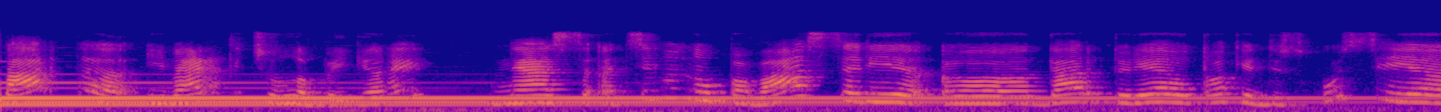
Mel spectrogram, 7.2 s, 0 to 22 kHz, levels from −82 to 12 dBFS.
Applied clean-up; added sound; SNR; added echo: none; Mallet percussion; -1 dB; none.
